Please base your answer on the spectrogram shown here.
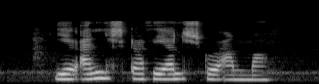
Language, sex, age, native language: Icelandic, female, 9, Icelandic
